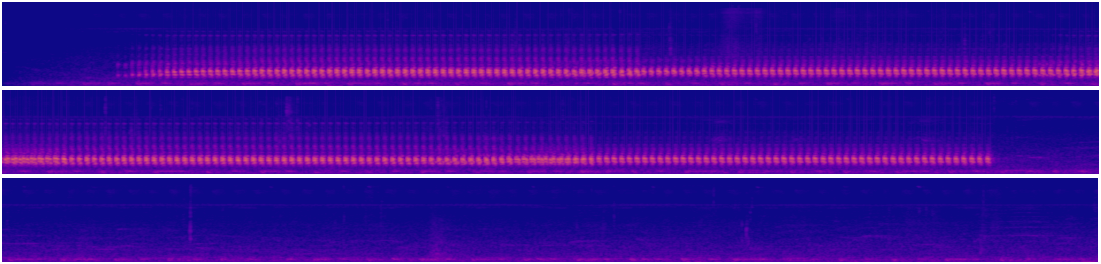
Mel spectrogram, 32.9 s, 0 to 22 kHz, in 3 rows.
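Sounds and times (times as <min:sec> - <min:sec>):
cane toads calling in San Jose Costa Rica: 0:01.1 - 0:21.0.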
